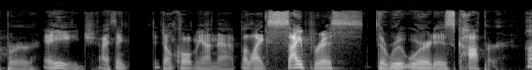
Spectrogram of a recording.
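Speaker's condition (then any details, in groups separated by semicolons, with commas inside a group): No condition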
